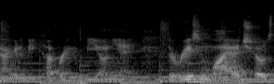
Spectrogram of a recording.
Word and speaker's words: Viognier: Viognier is pronounced Viognier.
